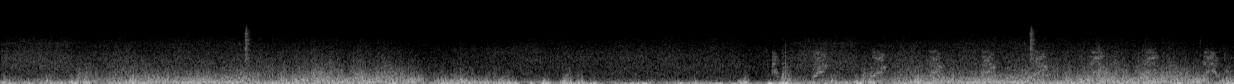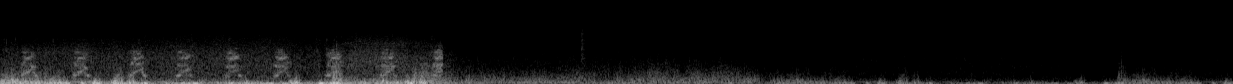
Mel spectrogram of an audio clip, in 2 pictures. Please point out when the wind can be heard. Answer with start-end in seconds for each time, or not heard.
0.0-24.6.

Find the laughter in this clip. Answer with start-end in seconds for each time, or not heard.
not heard.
